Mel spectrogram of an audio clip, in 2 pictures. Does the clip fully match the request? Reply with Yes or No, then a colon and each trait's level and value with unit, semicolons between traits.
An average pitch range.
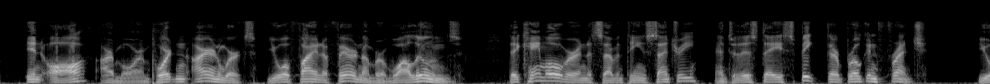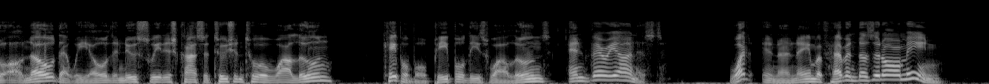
No: wide, 6.9 semitones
